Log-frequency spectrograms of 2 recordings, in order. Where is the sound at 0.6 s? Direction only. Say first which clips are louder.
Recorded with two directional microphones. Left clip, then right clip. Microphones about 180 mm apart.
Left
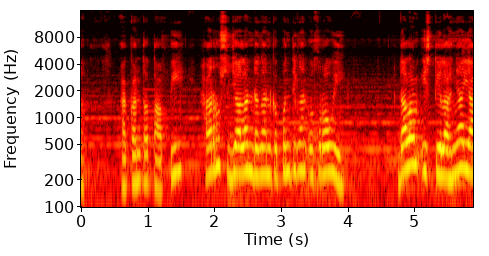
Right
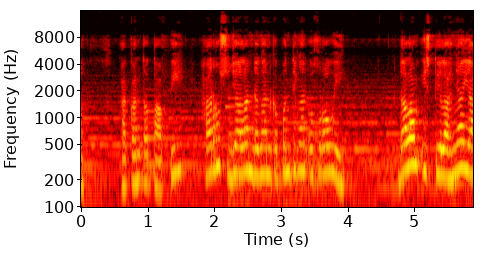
Left 4 dB; 15° left (ahead or behind).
